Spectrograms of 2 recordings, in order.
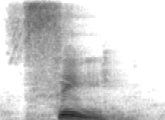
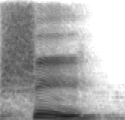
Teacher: some people have problem and they say sa for sha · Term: sh sound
